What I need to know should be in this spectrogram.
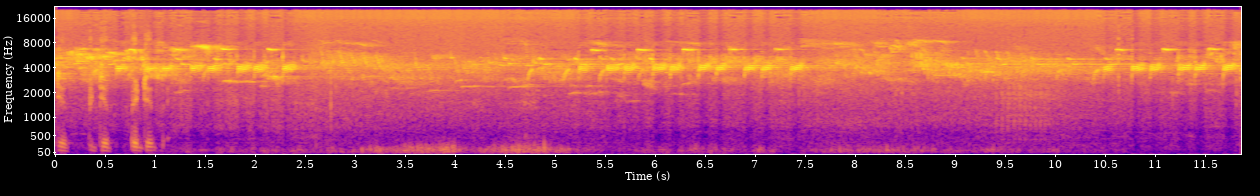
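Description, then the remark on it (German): A great tit sings outdoors, repeating short, bright two-note phrases, with other birdsong mixed in and a low rumbling background throughout. “Dahinter die Kohlmeise.”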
